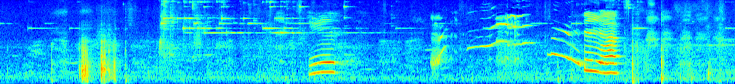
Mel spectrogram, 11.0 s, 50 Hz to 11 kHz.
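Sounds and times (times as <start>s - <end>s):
high tinkling chimes: 0.0s - 1.3s, 2.4s - 11.0s.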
